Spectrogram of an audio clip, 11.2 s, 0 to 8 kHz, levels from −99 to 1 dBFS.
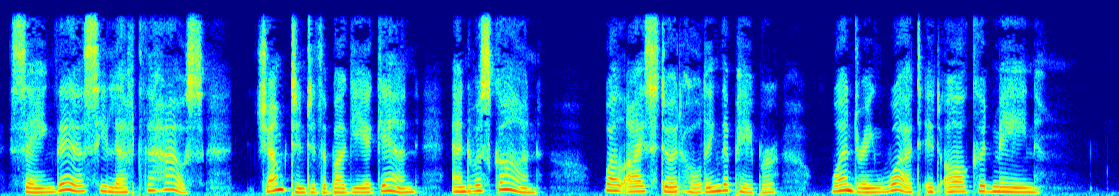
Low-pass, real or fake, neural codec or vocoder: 7.2 kHz; real; none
